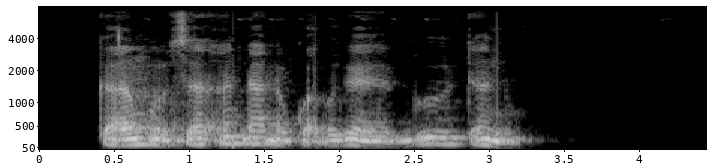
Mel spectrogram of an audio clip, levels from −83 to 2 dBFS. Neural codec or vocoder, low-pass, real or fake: none; 7.2 kHz; real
